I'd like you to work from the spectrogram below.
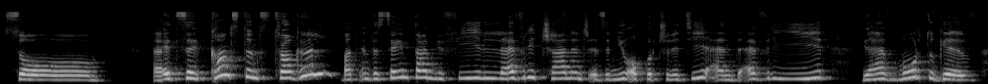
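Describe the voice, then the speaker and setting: A tired Lebanese woman, a creative director, is a guest on a late-night video call. She speaks earnestly and reflectively with many fillers in a Lebanese accent, her high voice mellow and lively at normal speed.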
